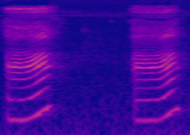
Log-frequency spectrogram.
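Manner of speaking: "A" rising like a question; second tone. Shown as a demonstration. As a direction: slide "A" upward as if asking. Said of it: "naik seperti orang bertanya".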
